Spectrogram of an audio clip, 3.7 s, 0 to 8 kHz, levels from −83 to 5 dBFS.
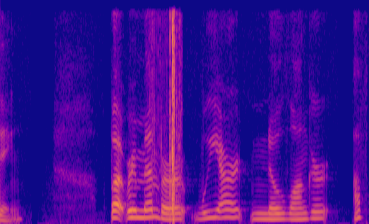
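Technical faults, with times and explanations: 0.32–0.54 s and 3.38–3.52 s, comfort noise in place of the background: the real background drops out, replaced by steady, featureless noise about 7 dB and about 9 dB quieter. This likely comes from discontinuous transmission, where the receiver synthesises filler noise.
1.48–1.83 s, cable scratch noise: dense, uneven scratching bursts sit somewhat louder than the speech, ending just before "we are", likely from a worn cable or connector moving.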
